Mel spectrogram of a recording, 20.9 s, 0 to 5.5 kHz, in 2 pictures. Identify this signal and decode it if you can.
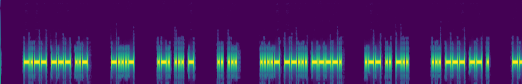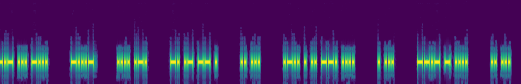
Morse code, heard as a keyed tone, about 36 wpm, 700 Hz. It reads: YOU <BT> RST IS 479 WID SOME QSB <BT> HR NAME IS LEIGH ES QTH IS
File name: UK MASTER QSOs TRAINING / 35WPM / UK MASTER QSOs 0031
